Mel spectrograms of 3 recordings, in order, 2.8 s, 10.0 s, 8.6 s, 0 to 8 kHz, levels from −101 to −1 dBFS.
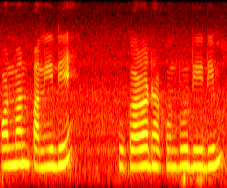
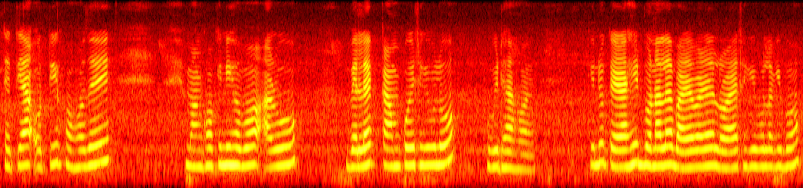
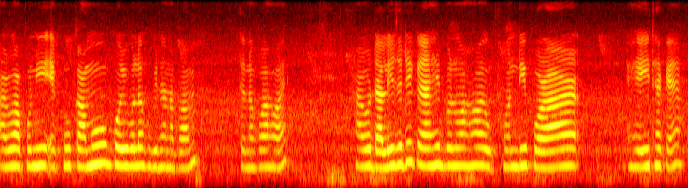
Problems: background conversations at intervals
